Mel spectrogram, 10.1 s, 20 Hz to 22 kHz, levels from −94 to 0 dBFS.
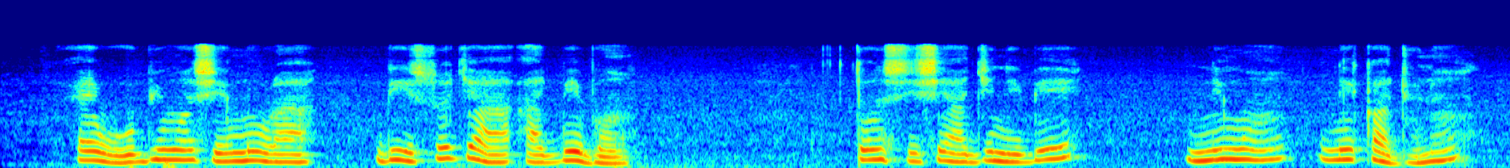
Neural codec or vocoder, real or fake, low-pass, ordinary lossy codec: none; real; 7.2 kHz; none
